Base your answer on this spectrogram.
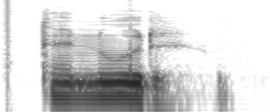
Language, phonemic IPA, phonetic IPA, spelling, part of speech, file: Pashto, /təˈnur/, [t̪ə.núɾ], تنور, noun, Tanur-Pashto.ogg
- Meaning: oven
